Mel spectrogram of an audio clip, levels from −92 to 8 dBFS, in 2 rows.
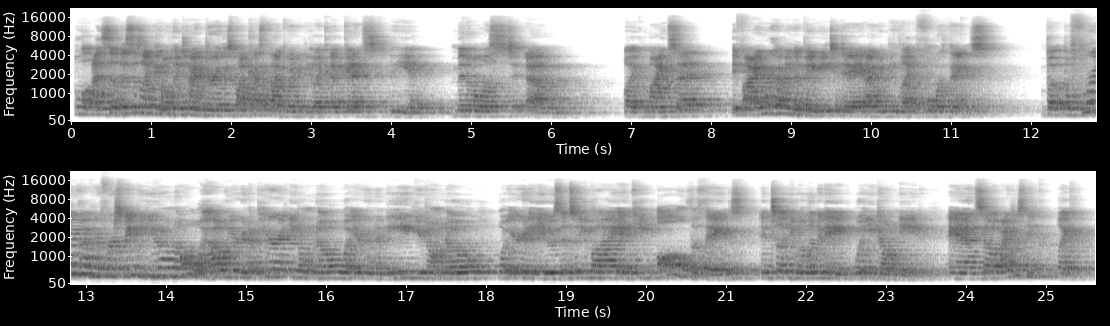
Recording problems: off-mic speech; far
room echo; noticeable; dies away in 1.3 s
thin; somewhat; fading below 400 Hz

